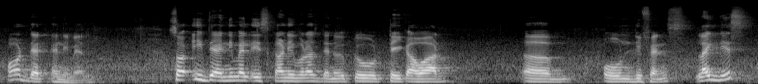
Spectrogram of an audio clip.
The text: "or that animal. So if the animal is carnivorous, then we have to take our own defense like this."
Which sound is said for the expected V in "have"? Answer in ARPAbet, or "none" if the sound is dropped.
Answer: B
